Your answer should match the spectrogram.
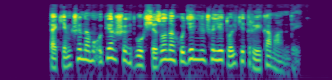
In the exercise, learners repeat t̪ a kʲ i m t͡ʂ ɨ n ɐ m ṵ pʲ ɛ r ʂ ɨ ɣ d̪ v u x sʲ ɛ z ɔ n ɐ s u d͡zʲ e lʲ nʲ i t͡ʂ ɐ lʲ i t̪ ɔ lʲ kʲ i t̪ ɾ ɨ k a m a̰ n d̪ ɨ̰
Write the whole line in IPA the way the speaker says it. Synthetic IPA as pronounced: t̪ a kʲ i m t͡ʂ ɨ n ɐ m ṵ pʲ ɛ r ʂ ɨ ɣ d̪ v u x sʲ ɛ z ɔ n ɐ x u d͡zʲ e lʲ nʲ i t͡ʂ ɐ lʲ i t̪ ɔ lʲ kʲ i t̪ ɾ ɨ k a m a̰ n d̪ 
